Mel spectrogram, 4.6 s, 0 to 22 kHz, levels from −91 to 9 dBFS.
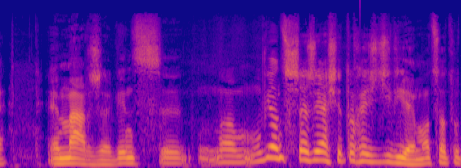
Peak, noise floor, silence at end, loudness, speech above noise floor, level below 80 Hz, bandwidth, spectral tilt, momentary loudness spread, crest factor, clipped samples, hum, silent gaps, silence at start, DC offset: -4 dBFS; -41 dBFS; 0 s; -22 LUFS; 20 dB; -58 dBFS; 15.5 kHz; -5.5 dB/octave; 10 LU; 18 dB; under 0.1%; none; none; 0 s; under 0.1%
